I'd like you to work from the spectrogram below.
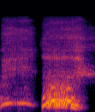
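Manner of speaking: high, drawn-out sigh; stressed-out sigh. Real, not acted. Overwhelmed by the couple on the show, stressed sigh. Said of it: "Annika, I'm stressed out".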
